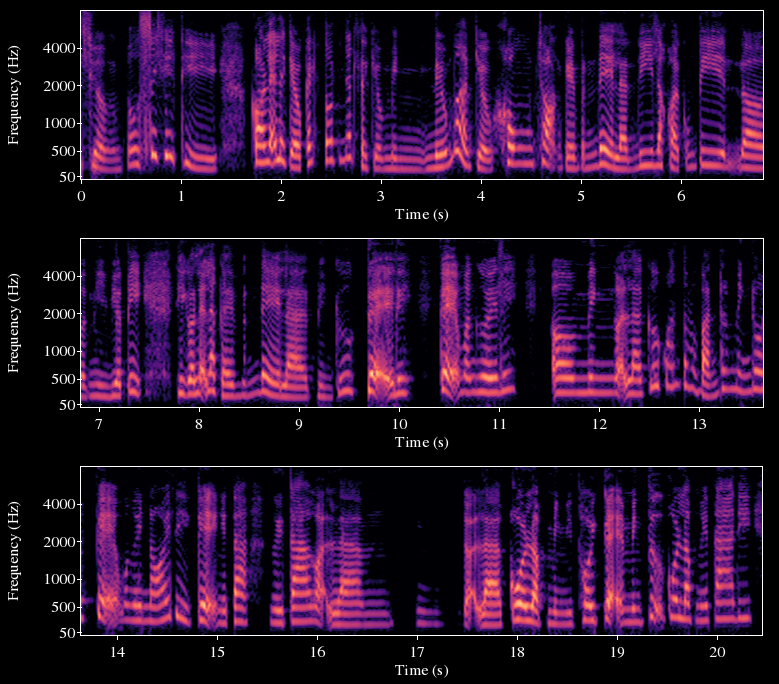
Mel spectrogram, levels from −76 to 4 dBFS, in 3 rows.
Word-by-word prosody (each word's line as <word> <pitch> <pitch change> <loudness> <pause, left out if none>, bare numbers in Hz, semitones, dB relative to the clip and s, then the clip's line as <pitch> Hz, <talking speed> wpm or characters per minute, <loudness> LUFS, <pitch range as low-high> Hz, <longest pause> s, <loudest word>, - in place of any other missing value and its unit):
trường 185 -9 -4
toxic 275 - 0
ấy, 410 - +3
thì 195 -10 -5 0.3
có 305 0 +7
lẽ 300 +1 +5
là, 340 - +4
kiểu, 220 -8 +3
cách 285 +7 -5
tốt 335 +2 -3
nhất 390 +3 -5
là, - - -2
kiểu, 200 -2 -7
mình 185 -1 -11
nếu 215 +3 +2
mà, 295 - +3
kiểu, 210 -8 -1
không 280 +1 0
chọn 270 -9 +1
cái 195 -1 -2
vấn 205 +3 -11
đề 265 -5 +5
là 185 -2 +2
đi 240 +7 -5
ra 250 - 0
khỏi 195 - -1
công 220 +1 -15
ty 250 -2 -3
l - - -7 0.3
nghỉ 205 -1 -9
việc 210 +1 -2
đi, 275 -3 -2 0.4
thì 255 - -2
có 240 0 +4
lẽ - - +2
là 300 - +3
cái 205 -7 -2
vấn 215 +5 -13
đề 245 -8 +2
là 180 -2 -1
mình 190 -2 -13
cứ 290 +3 -6
kệ 300 -4 +7
đi, 255 +1 -2 0.3
kệ 310 0 +7
mọi 270 -1 -3
người 270 -1 +3
đi. 310 +3 -7 0.3
Ờ, 260 0 +2
mình, 260 0 -5
gọi - - +1
là, 240 0 0
cứ 370 +8 -4
quan 380 -1 -8
tâm 390 - -6
vào 320 - -11
bản 210 -2 -1
thân 330 0 -10
mình 285 -3 -9
thôi, 320 -1 -1
kệ 310 -1 +1
mọi 275 - -9
người 265 0 -2
nói 260 +4 -2
gì, 300 -7 -4
kệ 275 -1 +5
người 215 - -6
ta, 245 +1 0 0.2
người 225 -1 -2
ta, 250 +3 +2
gọi 250 - -1
là, 195 -1 0
ừm, 195 0 -15 0.2
ừm, 210 -2 -21 0.2
gọi - - 0
là, 185 -1 +5
cô 280 -1 +9
lập 245 -4 +7
mình 205 -2 -8
thì 200 - -9
thôi 270 -2 +2
kệ, 310 +2 +5
mình 235 0 -6
tự 290 - -4
cô 330 -1 -1
lập 290 -3 0
người 260 0 -6
ta 295 +1 -3
đi, 305 +1 -7
255 Hz, 260 wpm, -21 LUFS, 205-290 Hz, 0.4 s, cô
